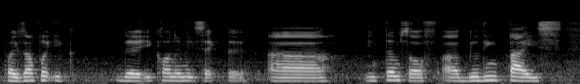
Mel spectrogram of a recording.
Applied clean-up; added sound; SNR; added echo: none; none; none; none.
